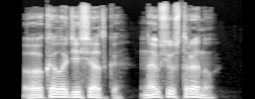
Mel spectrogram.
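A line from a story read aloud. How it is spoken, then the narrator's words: Soldier's smirking reply. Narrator (Russian): хмыкнул в ответ военный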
